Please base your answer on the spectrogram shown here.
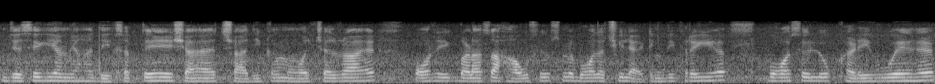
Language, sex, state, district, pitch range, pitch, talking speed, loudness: Hindi, male, Bihar, Jahanabad, 150-165 Hz, 160 Hz, 210 wpm, -18 LUFS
